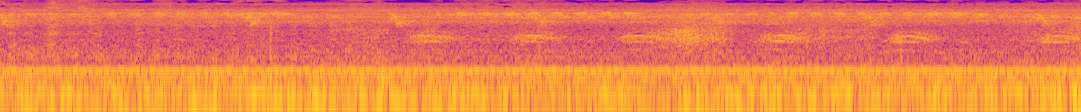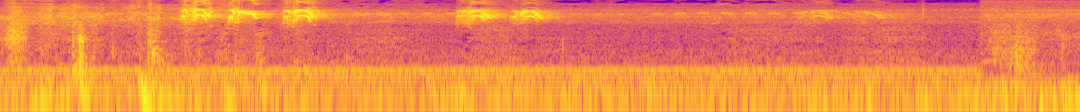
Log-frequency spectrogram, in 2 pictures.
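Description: Bird chirping: a quick cluster of loud high calls about six seconds in and another short burst of calls near eight seconds, over a faint steady insect drone.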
